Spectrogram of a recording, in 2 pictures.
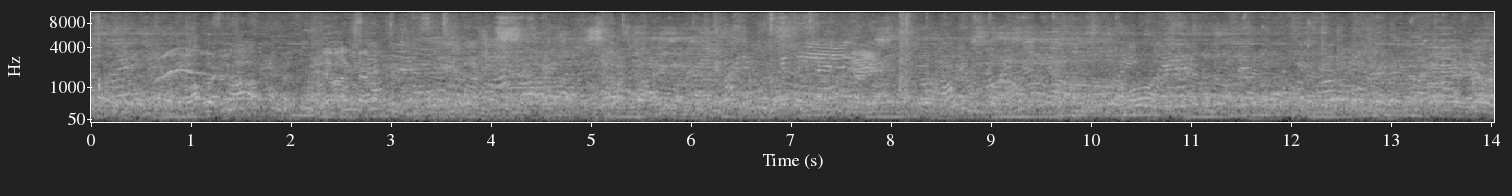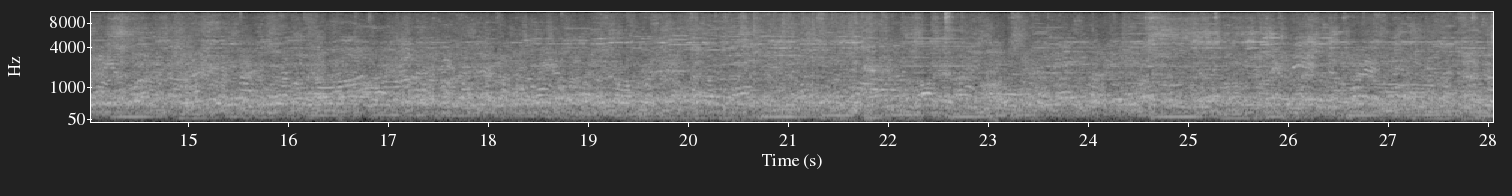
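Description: A crowd of spectators chatters steadily outdoors.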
